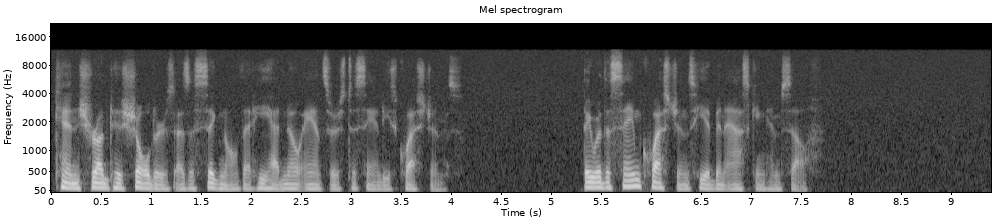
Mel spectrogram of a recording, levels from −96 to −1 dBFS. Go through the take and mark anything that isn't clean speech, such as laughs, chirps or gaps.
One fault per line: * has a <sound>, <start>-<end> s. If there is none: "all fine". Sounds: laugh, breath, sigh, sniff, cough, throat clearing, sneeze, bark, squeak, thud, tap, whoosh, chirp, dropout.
all fine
